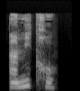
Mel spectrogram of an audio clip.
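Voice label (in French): "Un micro", French; vocabulaire; le lexique de l'informatique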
